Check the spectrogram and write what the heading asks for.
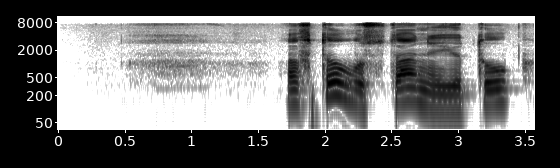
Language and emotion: Russian, sad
